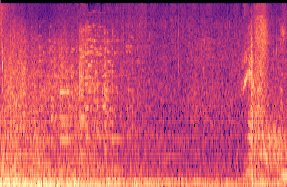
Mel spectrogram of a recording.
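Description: An Incendio fire spell bursts in Hogwarts Legacy, a loud crackling, explosive whoosh up front that fades into rumbling debris, ending with a brief sharper flare.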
